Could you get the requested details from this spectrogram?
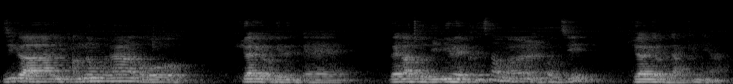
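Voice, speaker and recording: A man voicing God as a calm deity who gives a gentle, measured rebuke, in an echoey room away from the mic. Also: mid-range voice, recorded from a distance, natural voice.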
